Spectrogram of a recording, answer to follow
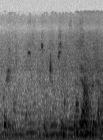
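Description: Faint, overlapping voices of students talking quietly among themselves in a lecture hall, too low for words to be made out, swelling a little near the end.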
